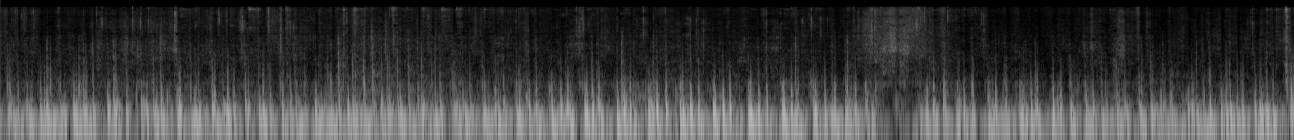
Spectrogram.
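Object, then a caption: Felt laptop bag. Long nails tap and scratch the felt surface of a large grey felt laptop bag with handles, flat and hollow, held upright close in front of the mic. The result is a fast, uneven stream of soft, muffled thumps that are almost entirely low-frequency, with a brief lull just before the seventh second.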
